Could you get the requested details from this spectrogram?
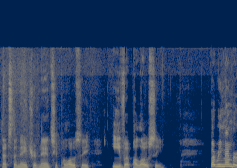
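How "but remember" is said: high, louder mock reminder; mock emphasis. Host introduces parody of congressman's argument, mocking. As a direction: jump up high and loud, mockingly.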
